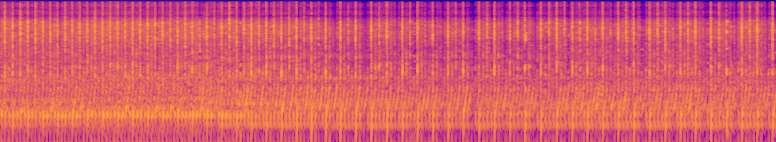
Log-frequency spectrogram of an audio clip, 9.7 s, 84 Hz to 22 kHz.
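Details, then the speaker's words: 1966 VW Bus flat-four engine removed from a barn, test run off the vehicle: even chuff, high fast-idle note fading as the automatic choke warms up and idle drops; carburettor still needs rebuilding. "this is as the choke warms up it turns itself off and the idle comes down lower and lower"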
